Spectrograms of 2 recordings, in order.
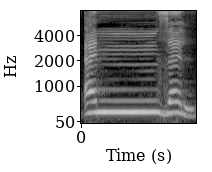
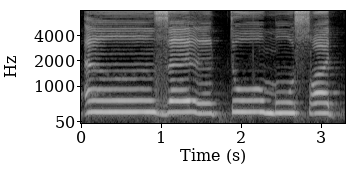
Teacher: Lepas tu jangan sebut tepat pada nun, jangan jelaskan nun, jangan baca jangan baca anzal, salah. Jangan jejakkan hujung lidah tu dekat lelangit nun tu. Gantung sikit, bersedia sebut huruf zai. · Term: ikhfa hakiki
